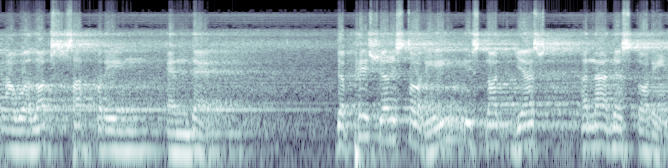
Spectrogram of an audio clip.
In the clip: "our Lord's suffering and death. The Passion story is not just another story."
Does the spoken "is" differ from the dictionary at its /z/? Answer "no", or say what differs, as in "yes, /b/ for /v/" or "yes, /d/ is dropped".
yes, /s/ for /z/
